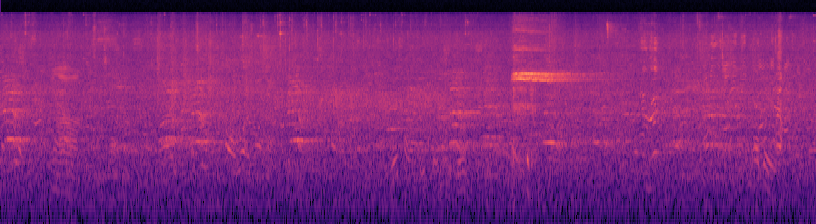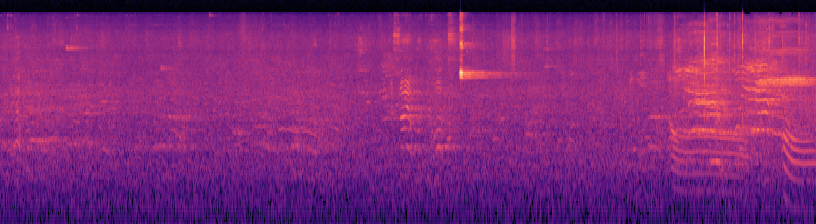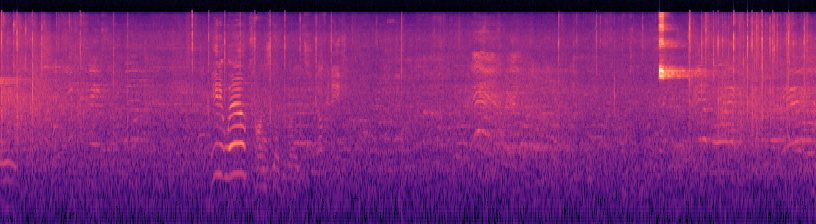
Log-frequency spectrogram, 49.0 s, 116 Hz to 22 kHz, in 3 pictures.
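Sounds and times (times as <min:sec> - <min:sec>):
large hall background noise: 0:00.0 - 0:48.9
referee's whistle blast: 0:10.2 - 0:11.8, 0:25.5 - 0:26.4, 0:45.8 - 0:46.7.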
